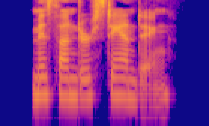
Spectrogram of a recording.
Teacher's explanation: This is pronounced with 4 syllables and stress on stand.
